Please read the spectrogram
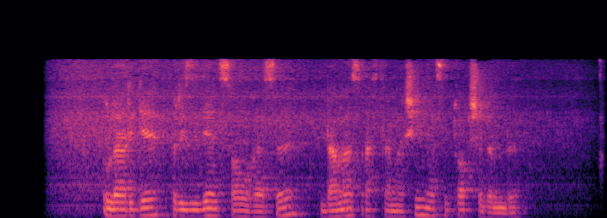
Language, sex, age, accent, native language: Uzbek, male, 25-34, Xorazm, Uzbek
